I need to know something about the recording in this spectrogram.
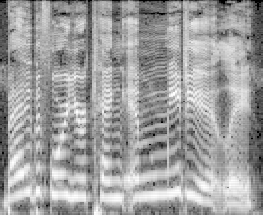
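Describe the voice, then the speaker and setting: Lady doing a bossy badger who thinks he's king, kids story, highish voice, drags out his proclamations. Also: sing-song, gravelly, heavily acted. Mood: imperious, annoyed. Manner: imperious, proclaiming with drawn-out words. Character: pompous, grumpy, lonely male badger, self-proclaimed king.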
